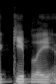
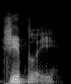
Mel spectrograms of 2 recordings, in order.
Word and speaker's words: Ghibli: No, you said Studio Ghibli instead of Studio Ghibli because it's pronounced with a J instead of a G.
